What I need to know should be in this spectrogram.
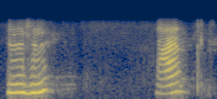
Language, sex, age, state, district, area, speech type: Gujarati, female, 30-45, Gujarat, Surat, rural, conversation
